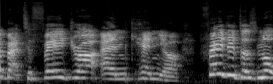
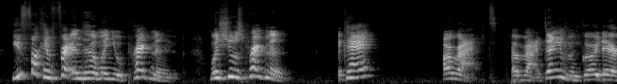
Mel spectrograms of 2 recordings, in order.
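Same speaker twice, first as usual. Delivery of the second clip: usual speaking voice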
